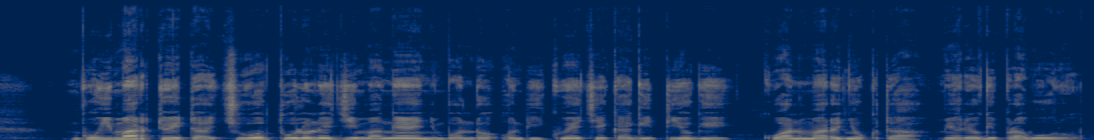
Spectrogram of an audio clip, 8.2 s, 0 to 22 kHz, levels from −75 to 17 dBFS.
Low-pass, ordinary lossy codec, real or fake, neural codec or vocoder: none; none; real; none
